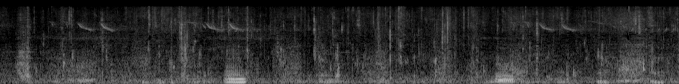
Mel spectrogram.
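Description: A pig gives low, rough grunts in short bursts, with faint high chirps in the background.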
